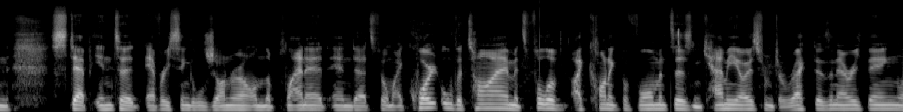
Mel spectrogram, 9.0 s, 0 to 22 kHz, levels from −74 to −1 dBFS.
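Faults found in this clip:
CD scratch ticks in the speech, 5.40 to 6.72 s: nine short regular ticks, about seven a second, each only a few milliseconds. Likely a scratch on the disc beating error correction once per turn, with the player patching over the lost samples.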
